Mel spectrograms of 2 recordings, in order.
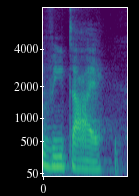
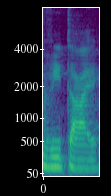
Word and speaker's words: vitae: एक तो सबसे पहले इसकी प्रोनाउंसिएशन, ज़्यादातर लोग इसे मिसप्रोनाउंस करते हैं। इसको हम इंग्लिश में कहते हैं करिकुलम वीटाए। ध्यान रखिएगा, करिकुलम वीटाए, दिस इज़ कॉल्ड वीटाए, से वीटाए प्रोनाउंस करते हैं, पहली बात।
